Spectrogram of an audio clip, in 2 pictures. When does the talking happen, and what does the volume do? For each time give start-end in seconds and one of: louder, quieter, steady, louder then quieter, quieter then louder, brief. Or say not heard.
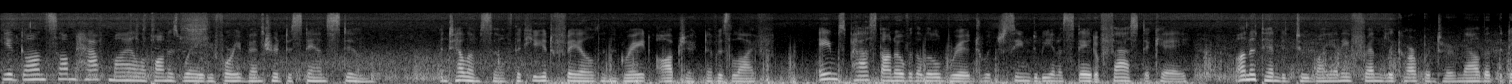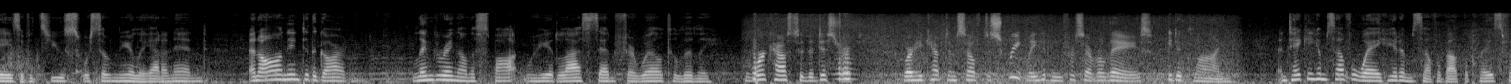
0.0-30.1 steady.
